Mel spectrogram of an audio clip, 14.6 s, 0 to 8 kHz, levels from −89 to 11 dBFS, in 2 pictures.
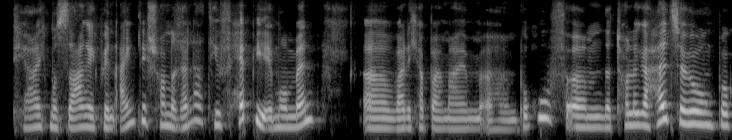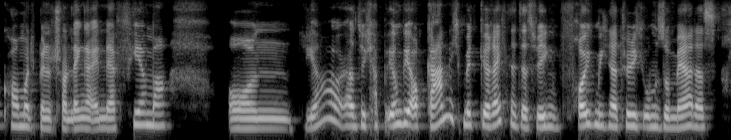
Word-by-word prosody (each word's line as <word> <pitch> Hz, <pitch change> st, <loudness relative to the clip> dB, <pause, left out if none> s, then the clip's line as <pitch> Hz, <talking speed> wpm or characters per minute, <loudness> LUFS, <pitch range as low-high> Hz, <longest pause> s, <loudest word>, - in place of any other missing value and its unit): Tja, 180 Hz, +1 st, -7 dB
ich 195 Hz, 0 st, -7 dB
muss 180 Hz, -2 st, -3 dB
sagen 185 Hz, +2 st, -1 dB
ich 180 Hz, -1 st, -2 dB
bin 180 Hz, -1 st, -3 dB
eigentlich 285 Hz, +2 st, -4 dB
schon 215 Hz, -2 st, -4 dB
relativ 220 Hz, -, -6 dB
happy 305 Hz, -, +3 dB
im 170 Hz, -, -2 dB
Moment, 195 Hz, +11 st, 0 dB, 0.5 s
äh, -, -, -1 dB
weil 170 Hz, 0 st, -2 dB
ich 175 Hz, -, -10 dB
habe 185 Hz, -, -6 dB
bei 170 Hz, -3 st, -4 dB
meinem, 165 Hz, 0 st, -6 dB
ähm, 155 Hz, 0 st, -9 dB
Beruf, 320 Hz, -, -2 dB
ähm, 185 Hz, -1 st, +1 dB
'ne 185 Hz, -1 st, -3 dB
tolle 220 Hz, 0 st, -1 dB
Gehaltserhöhung 240 Hz, -1 st, +3 dB
bekommen. 210 Hz, -2 st, -2 dB
Und 200 Hz, -, +2 dB
ich -, -, -19 dB
bin 175 Hz, -3 st, 0 dB
jetzt 165 Hz, -, -4 dB
schon 165 Hz, -1 st, 0 dB
länger 165 Hz, -1 st, +2 dB
in 170 Hz, -, 0 dB
der 170 Hz, -1 st, +2 dB
Firma, 215 Hz, +3 st, -2 dB, 0.6 s
und, 165 Hz, -1 st, 0 dB
ja, 190 Hz, -, -4 dB
also 205 Hz, -9 st, 0 dB
ich 210 Hz, -, -7 dB
habe 220 Hz, -1 st, -8 dB
irgendwie 235 Hz, +4 st, +6 dB
auch 205 Hz, +1 st, +1 dB
gar 195 Hz, -, +6 dB
nicht 350 Hz, -7 st, -3 dB
mitgerechnet. 225 Hz, +1 st, +2 dB
Deswegen 185 Hz, 0 st, +1 dB
freue 205 Hz, +2 st, +5 dB
ich 235 Hz, -, -7 dB
mich 215 Hz, -2 st, -2 dB
natürlich 205 Hz, 0 st, +3 dB
umso 190 Hz, -1 st, 0 dB
mehr, 190 Hz, +4 st, +4 dB
dass 185 Hz, -1 st, 0 dB
195 Hz, 215 wpm, -23 LUFS, 175-220 Hz, 0.6 s, irgendwie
